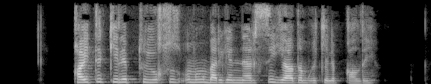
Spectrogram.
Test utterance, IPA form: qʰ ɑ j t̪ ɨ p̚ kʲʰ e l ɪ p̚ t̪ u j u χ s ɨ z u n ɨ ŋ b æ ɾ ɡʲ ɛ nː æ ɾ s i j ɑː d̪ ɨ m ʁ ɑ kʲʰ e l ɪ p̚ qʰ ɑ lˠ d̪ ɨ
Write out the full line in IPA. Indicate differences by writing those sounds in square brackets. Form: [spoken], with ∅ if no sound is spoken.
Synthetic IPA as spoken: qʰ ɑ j t̪ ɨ p̚ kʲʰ e l ɪ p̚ [t̪ʰ] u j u χ s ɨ z u n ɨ ŋ b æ ɾ ɡʲ ɛ nː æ ɾ s [ɪ] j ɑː d̪ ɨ m ʁ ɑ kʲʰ e l ɪ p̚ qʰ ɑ lˠ d̪ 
